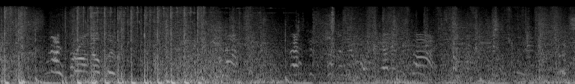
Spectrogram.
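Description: Gunfire in a Cyberpunk 2077 firefight with a sniper: rapid, overlapping sharp shots crackle in dense bursts, then thin to scattered reports over busy combat noise.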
